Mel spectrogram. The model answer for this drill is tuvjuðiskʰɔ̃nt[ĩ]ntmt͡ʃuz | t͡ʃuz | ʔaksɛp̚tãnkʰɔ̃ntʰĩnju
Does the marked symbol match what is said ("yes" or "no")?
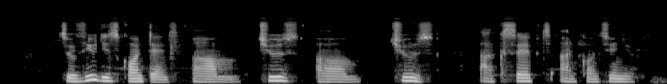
no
